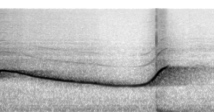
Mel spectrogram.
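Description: Whistling: one long whistled note that slides slowly down, then sweeps sharply up about one and a half seconds in, with a short click as it turns upward.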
